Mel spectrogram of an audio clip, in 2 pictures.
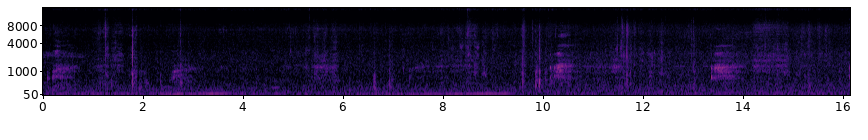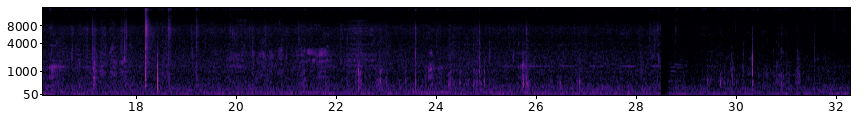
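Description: Kitchen knife slicing through boiled pork belly on a wooden chopping board, with scattered sharp taps as the blade meets the board.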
